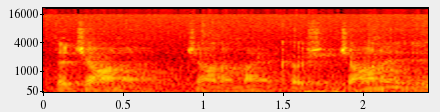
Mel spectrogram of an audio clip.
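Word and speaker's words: jnana: a yak-9 Amaya kosha you don't say the beat so it's just jhana that Jonna Jonna Maya kosha John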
